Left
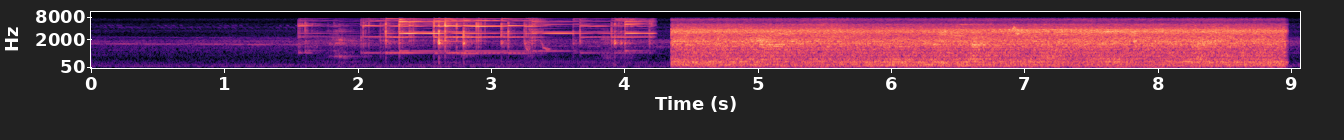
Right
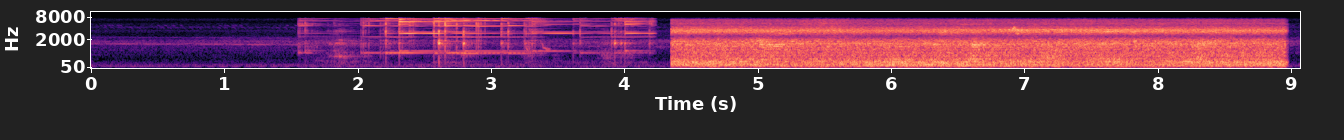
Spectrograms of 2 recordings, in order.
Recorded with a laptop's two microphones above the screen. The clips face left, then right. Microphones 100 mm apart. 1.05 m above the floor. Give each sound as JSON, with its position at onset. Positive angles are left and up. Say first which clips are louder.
{"t": 1.6, "sound": "a chime", "louder": "right 4 dB", "side_deg": -35}
{"t": 4.3, "sound": "a bird", "louder": "right 6 dB", "side_deg": -25}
